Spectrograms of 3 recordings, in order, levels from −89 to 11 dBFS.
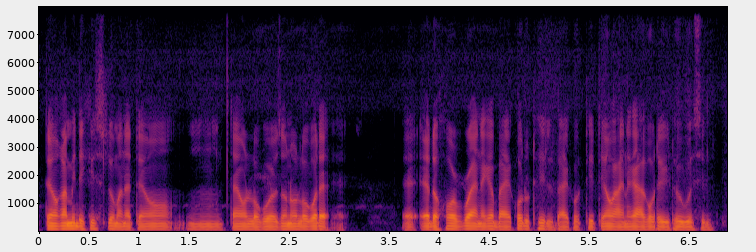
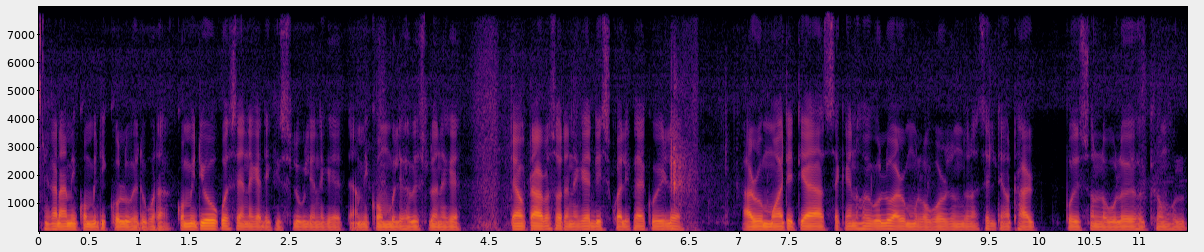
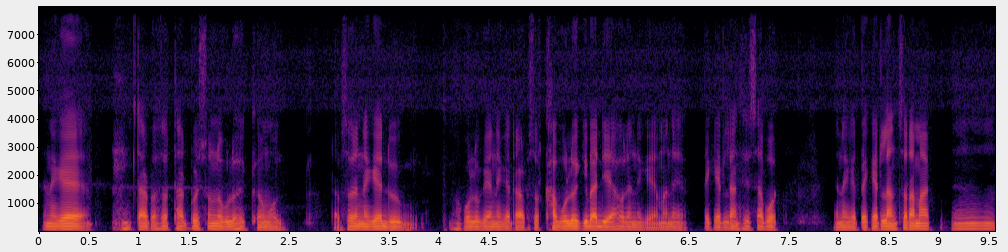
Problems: none marked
